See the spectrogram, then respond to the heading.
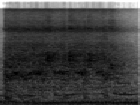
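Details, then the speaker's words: Honda Scoopy i fuel-injected scooter, cranking no-start by electric and kick starter (previously intermittent); spark checked and plug replaced, injector removed and found not spraying fuel. Starter whirs about two seconds and the engine never catches. "อาการก็ประมาณนี้นะครับก็คือไม่ติดทั้งมือและเท้าหรือติดบ้างไม่ติดบ้างบางครั้งนะแต่ตอนนี้"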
